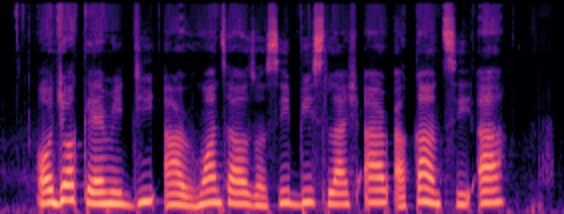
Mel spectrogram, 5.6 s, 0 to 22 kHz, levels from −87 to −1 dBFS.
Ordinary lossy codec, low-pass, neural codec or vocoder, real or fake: none; none; none; real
